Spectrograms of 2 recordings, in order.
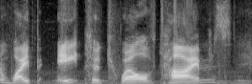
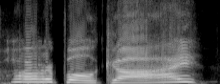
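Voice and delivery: soft zombie drawl with "guy" long and stretched out; 4 semitones higher, 9 dB quieter than usual. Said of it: "You sounded like the fucking bungee zombie".

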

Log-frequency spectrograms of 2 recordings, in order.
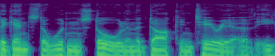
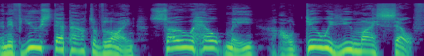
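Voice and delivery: tense, very high, shaking, quivering snarl; 10 semitones higher, 3 dB louder than usual. Reading a story, the little ghost speaks to Spider, snarling, voice quivering with tension. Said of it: "Glint snarled, his voice quivering with tension".

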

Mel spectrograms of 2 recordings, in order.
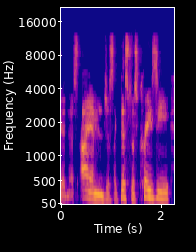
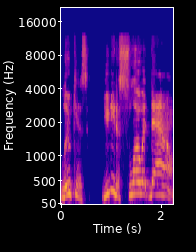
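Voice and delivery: put-on yelling, high-pitched and carrying; 9 semitones higher than usual. Retelling how the contractor called across the backyard: imitating the contractor yelling. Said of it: "And he yells".

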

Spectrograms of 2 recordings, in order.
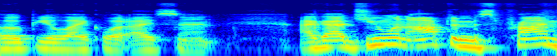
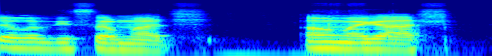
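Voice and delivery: ordinary talk

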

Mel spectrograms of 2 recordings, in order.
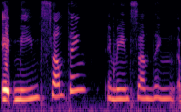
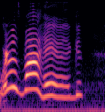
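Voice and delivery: country accent, pitched up; 7 semitones higher, 4 dB louder than usual. Talking to viewers on the channel, the speaker complains in a country accent. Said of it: "I sounded so country when I said that".

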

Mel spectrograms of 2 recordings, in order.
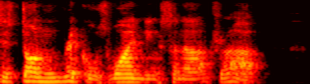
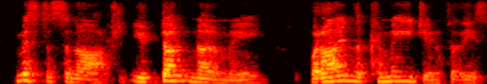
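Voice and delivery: normal talking voice

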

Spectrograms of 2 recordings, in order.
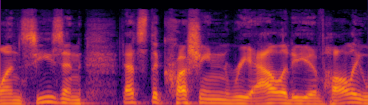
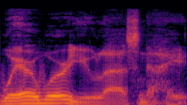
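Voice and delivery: hushed, murmuring true-crime show host voice; 7 semitones lower, 7 dB quieter than usual. Imagining him questioning Matthew Perry, in a Keith Morrison voice. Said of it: "like in that Keith Morrison voice of like".

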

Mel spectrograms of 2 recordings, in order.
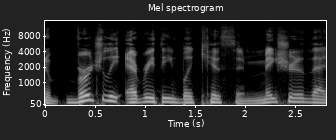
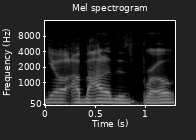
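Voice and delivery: much quieter, mock-scoffing, dismissive; 10 dB quieter than usual. Recapping a scene where Cain looks to his dad, acting out the dad's mock scoff. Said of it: "he scoffs him up".

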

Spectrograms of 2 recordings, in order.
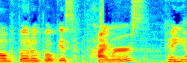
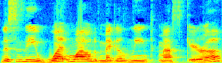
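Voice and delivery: voice breaking partway through the line. Presenting a mascara in a makeup video, voice cracking. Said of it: "my voice just cracked".

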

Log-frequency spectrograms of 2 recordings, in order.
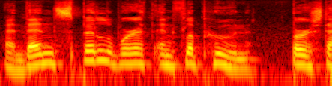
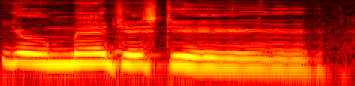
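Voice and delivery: soft, mocking, put-on sheep-like bleating voice. A man mocks a kneeling old shepherd's wheezed greeting, softly making it sound like a sheep. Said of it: "Spittleworth imitated him softly, making the old shepherd sound like a sheep".

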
